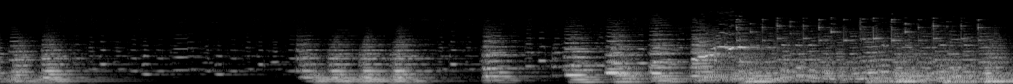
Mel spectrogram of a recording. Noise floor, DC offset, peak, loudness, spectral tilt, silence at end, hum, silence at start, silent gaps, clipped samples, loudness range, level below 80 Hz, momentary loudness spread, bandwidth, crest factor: -47 dBFS; under 0.1%; -8 dBFS; -24 LUFS; -6 dB/octave; 0 s; none; 0 s; none; under 0.1%; 9 LU; -50 dBFS; 22 LU; 11.5 kHz; 18 dB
